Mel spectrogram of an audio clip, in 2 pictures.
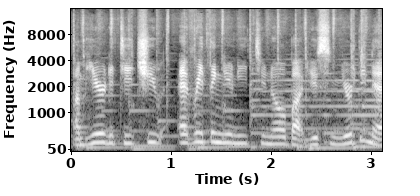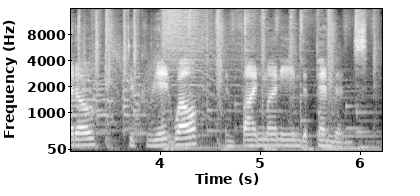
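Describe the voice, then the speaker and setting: A man's voice: on the high side, brisk, over music. A man from Colombia hosting a finance podcast, upbeat and encouraging, often repeating his phrases. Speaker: podcast host. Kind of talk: podcast interviewing.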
